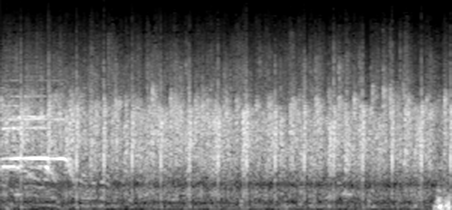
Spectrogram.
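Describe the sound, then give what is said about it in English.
An audience at a stand-up comedy show applauds as the next comic comes to the stage. A voice trails off at the start, then a thick, even roar of clapping carries on for several seconds. “Okay, round of applause for your next comic coming to stage, the very hilarious Mr. Jason Traeger!”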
